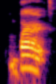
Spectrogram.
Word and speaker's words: burnt: So you have to get the T. Burnt. Yeah, right. Emphasis. Like period. Right, exactly. Keeping us warm, okay? Yeah, just be emphasizing that T.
